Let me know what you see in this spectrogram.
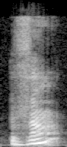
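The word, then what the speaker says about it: vingt: 20 has particular spelling, which is V-I-N-G-T. G-T, these last two letters are silent. And this syllable, 20, c'est une syllabe nasale.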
